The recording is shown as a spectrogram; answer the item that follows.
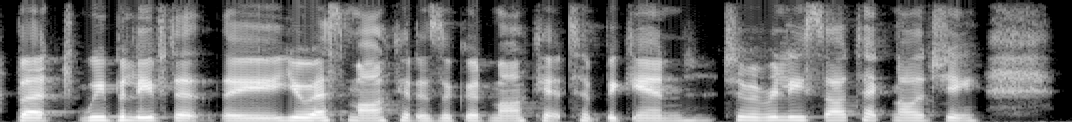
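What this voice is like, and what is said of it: British accent. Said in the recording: “You've got that lovely British accent”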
